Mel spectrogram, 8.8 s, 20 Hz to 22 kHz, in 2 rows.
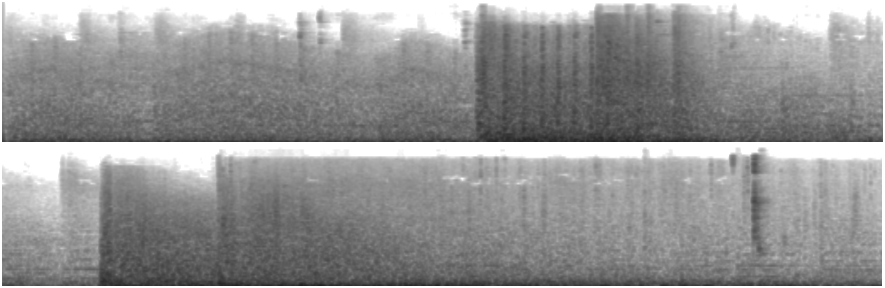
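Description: Heavy artillery fire in the wargame Panzer Campaigns, including a 15cm gun, comes as two loud booming bursts of rolling, rumbling fire, each followed by sustained crackling volleys with no talk.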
